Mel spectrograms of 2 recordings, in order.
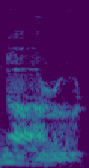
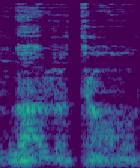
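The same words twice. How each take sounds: First: It is said in a Hyorimaru character voice. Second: It is said in a Kurama character voice.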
